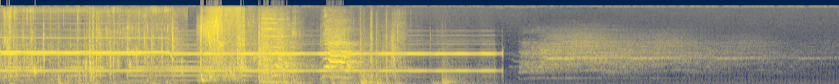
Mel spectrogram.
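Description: Horror film soundtrack: loud, dense music and sound effects with steady held tones and sharp hits, cutting off abruptly about six seconds in. A quieter held tone then fades away.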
